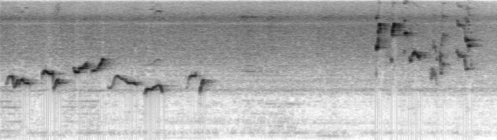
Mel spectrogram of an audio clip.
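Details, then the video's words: White-rumped shama, kept as a cage bird in Indonesia, singing a run of mellow whistled notes that rise and fall, followed after a pause by a burst of higher, rapid twittering phrases. "suara merdu MURAI ini"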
